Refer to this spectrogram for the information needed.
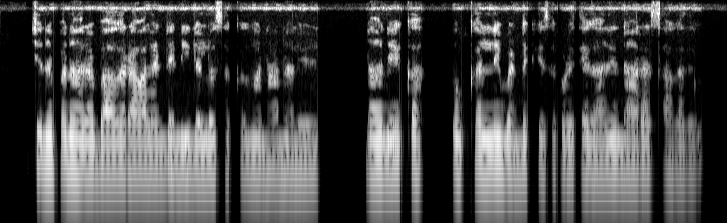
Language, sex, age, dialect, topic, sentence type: Telugu, male, 18-24, Central/Coastal, agriculture, statement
